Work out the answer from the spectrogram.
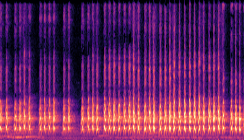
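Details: Male sooty-headed bulbul giving ngebrem ngekek song to stimulate breeding: a dense, grating series of quick repeated notes, building from short groups into a continuous rattling stream.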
